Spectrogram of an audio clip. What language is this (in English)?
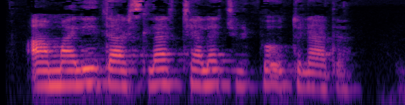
Uzbek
